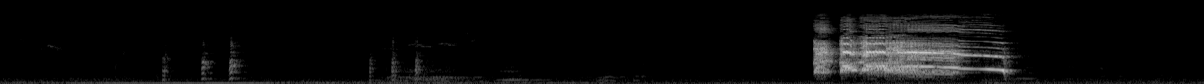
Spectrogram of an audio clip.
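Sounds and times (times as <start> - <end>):
chickens clucking: 1.3 - 2.8, 3.6 - 5.2
rooster crowing cock-a-doodle-doo: 8.1 - 10.2.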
